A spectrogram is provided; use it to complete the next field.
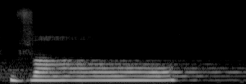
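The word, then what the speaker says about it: واو: Without touching the both lips completely, only we will make a circle to pronounce vow, like vow, vow.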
